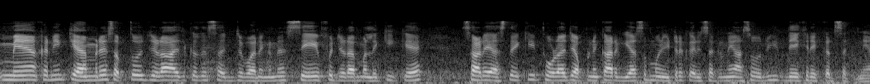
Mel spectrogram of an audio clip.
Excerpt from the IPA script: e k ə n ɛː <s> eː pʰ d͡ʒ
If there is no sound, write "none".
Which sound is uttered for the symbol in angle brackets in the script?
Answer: s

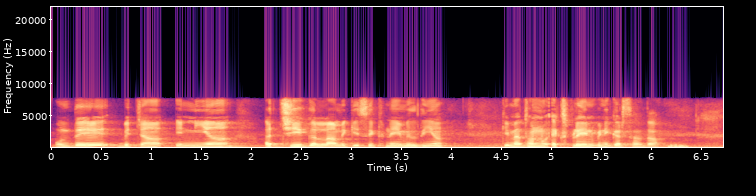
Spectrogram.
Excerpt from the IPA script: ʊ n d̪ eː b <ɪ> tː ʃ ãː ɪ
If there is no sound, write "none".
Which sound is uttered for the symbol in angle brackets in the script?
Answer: ɪ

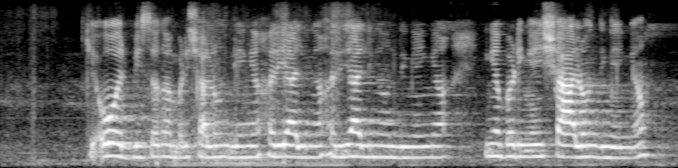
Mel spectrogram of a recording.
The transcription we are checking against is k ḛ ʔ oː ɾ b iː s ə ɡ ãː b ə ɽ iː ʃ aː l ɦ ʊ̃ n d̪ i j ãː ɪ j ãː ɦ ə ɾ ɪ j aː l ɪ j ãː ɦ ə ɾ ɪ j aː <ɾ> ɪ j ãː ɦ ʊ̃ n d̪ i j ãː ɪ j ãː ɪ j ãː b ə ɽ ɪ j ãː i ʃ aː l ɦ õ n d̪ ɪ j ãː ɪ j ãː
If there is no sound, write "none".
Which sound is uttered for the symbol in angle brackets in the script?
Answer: l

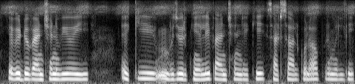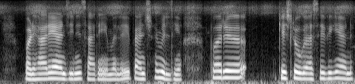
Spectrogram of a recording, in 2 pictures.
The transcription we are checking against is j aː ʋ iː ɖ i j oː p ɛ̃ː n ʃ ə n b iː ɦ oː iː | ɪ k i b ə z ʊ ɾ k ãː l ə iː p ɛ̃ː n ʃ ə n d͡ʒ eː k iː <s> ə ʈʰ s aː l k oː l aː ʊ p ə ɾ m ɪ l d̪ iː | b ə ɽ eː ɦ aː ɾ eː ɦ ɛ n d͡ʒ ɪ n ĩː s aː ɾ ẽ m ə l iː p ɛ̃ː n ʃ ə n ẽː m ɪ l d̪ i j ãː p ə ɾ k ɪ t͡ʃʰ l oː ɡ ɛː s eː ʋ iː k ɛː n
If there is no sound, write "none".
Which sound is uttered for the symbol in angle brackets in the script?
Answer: s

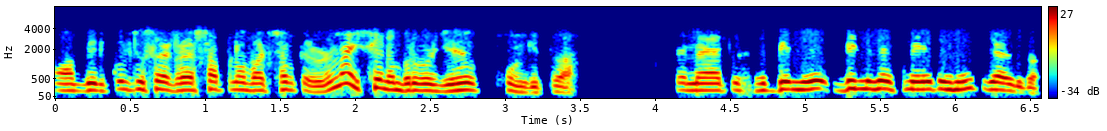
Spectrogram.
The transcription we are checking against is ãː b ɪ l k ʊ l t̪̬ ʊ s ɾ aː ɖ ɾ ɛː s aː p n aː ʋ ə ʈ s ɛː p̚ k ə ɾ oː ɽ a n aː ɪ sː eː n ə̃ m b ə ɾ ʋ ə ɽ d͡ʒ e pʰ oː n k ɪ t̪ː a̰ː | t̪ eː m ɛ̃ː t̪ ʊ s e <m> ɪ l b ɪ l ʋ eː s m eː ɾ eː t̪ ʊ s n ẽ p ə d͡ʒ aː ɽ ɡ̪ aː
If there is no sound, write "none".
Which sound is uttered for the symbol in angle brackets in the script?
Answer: b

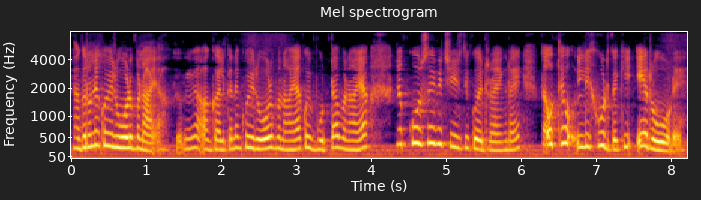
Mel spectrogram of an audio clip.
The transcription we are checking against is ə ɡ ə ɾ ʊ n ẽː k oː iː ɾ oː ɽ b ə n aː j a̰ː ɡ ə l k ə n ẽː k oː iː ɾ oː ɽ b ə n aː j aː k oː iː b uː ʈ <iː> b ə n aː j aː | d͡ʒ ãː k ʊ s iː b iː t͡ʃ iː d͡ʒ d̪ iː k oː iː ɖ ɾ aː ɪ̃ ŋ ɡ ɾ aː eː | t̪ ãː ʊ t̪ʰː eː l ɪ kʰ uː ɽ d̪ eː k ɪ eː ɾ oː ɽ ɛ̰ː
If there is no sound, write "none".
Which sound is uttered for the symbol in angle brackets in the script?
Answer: aː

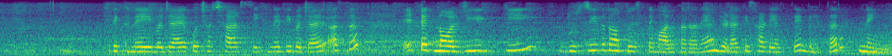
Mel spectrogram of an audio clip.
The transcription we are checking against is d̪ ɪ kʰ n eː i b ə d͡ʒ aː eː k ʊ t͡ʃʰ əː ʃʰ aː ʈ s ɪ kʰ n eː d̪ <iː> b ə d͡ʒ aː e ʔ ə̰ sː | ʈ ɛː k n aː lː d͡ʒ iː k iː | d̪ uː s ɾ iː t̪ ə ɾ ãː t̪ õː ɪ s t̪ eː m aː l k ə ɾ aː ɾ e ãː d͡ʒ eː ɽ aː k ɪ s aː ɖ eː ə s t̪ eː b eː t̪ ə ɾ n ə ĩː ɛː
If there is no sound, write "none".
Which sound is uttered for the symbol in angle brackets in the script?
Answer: iː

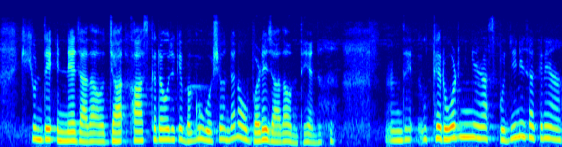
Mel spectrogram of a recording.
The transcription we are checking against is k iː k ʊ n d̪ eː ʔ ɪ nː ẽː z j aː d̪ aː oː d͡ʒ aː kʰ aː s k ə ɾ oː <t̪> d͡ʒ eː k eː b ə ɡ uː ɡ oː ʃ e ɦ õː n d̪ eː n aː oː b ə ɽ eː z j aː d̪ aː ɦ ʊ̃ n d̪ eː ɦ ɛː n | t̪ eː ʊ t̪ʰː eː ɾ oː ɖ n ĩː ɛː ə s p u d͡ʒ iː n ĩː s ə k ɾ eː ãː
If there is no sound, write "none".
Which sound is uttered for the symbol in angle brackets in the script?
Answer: none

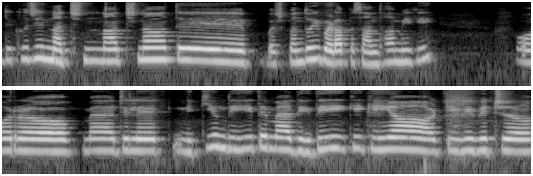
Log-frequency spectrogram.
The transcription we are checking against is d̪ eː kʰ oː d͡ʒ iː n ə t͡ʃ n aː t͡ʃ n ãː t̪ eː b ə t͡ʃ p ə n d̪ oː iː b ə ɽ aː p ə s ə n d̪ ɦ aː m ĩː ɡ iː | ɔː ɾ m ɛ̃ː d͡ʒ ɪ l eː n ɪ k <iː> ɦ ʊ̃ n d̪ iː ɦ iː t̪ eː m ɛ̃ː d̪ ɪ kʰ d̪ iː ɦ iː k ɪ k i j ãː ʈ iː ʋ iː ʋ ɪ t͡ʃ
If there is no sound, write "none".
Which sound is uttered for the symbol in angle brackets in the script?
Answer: iː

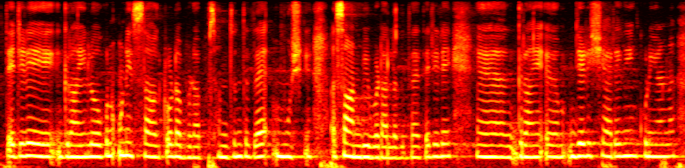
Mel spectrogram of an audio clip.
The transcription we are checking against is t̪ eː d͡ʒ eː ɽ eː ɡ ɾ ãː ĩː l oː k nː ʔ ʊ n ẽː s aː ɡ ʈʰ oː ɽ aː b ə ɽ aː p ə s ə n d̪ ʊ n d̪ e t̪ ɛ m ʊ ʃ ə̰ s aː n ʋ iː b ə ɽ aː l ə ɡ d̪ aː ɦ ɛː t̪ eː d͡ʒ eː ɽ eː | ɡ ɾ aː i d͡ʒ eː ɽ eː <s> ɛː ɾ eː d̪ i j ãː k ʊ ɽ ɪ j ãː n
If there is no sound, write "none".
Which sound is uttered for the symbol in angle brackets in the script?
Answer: ʃ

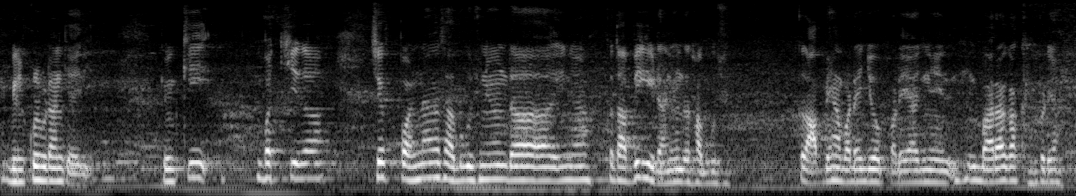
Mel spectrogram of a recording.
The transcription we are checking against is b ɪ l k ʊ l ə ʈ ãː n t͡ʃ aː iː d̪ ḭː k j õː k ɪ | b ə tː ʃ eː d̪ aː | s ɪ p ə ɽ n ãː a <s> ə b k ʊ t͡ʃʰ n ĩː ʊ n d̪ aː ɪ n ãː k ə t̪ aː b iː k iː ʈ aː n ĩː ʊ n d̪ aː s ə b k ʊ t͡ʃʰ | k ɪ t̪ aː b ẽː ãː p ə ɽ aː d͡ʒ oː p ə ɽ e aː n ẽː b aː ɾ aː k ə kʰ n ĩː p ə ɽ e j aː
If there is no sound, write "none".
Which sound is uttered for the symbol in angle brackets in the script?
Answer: s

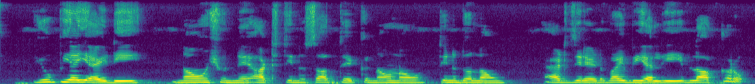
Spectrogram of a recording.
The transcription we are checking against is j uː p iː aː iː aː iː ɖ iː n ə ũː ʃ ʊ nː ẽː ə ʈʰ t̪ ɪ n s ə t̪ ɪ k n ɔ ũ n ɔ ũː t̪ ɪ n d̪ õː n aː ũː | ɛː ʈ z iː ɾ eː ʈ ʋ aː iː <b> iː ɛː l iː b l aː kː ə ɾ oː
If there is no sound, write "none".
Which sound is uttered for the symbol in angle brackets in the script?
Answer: b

